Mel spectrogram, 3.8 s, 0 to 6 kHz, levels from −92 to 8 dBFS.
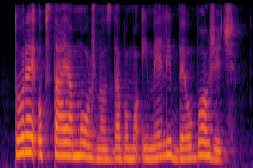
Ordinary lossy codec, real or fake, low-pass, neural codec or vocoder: none; real; 5.4 kHz; none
